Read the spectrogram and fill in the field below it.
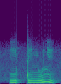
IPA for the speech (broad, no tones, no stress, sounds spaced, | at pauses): i tː i ɲ u ʎ i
